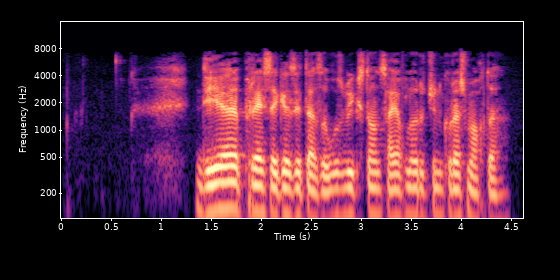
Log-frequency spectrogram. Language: Uzbek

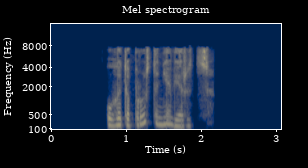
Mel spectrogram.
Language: Belarusian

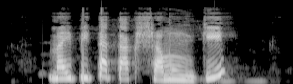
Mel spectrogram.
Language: Ambo-Pasco Quechua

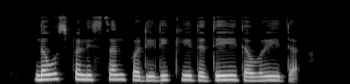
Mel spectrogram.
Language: Pashto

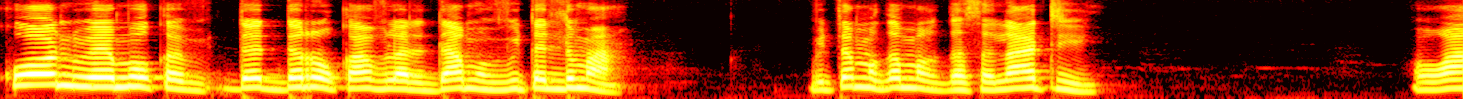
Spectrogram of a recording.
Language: Lamang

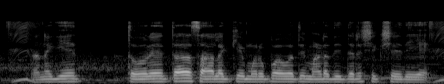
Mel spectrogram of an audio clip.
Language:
Kannada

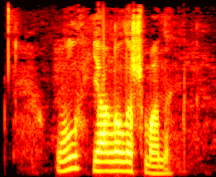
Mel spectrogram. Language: Bashkir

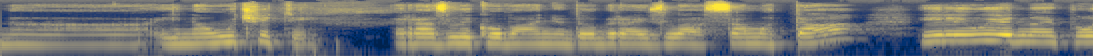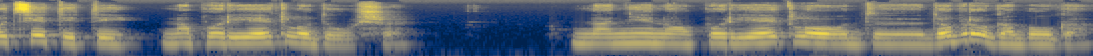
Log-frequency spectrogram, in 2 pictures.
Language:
Croatian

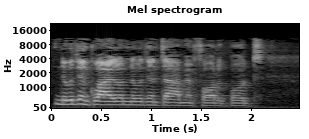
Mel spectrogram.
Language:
Welsh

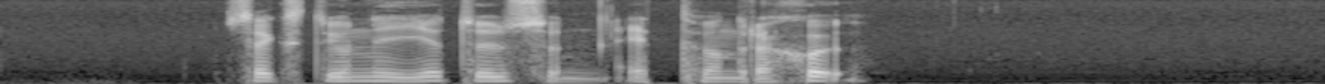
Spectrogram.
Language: Swedish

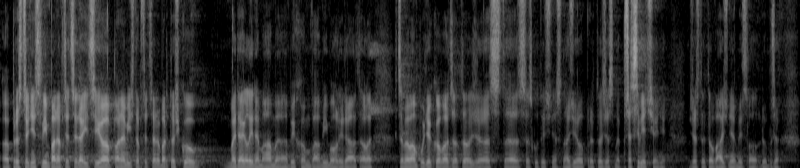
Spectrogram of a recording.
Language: Czech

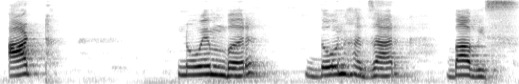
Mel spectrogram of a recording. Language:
Marathi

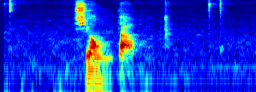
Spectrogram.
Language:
Min Nan Chinese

